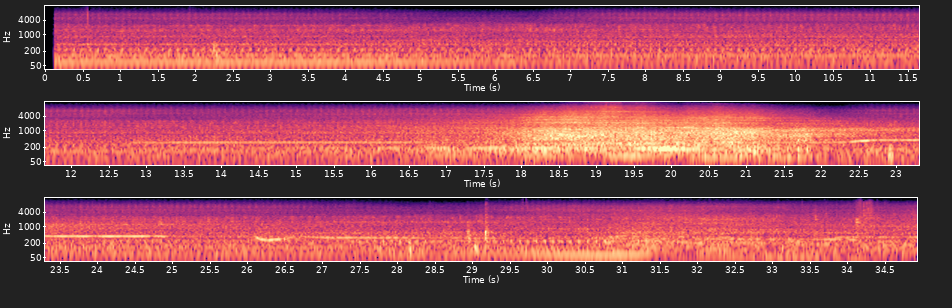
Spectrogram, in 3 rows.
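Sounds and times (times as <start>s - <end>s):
low hum: 12.4s - 30.0s
train wheel and engine noise: 12.8s - 34.9s.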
